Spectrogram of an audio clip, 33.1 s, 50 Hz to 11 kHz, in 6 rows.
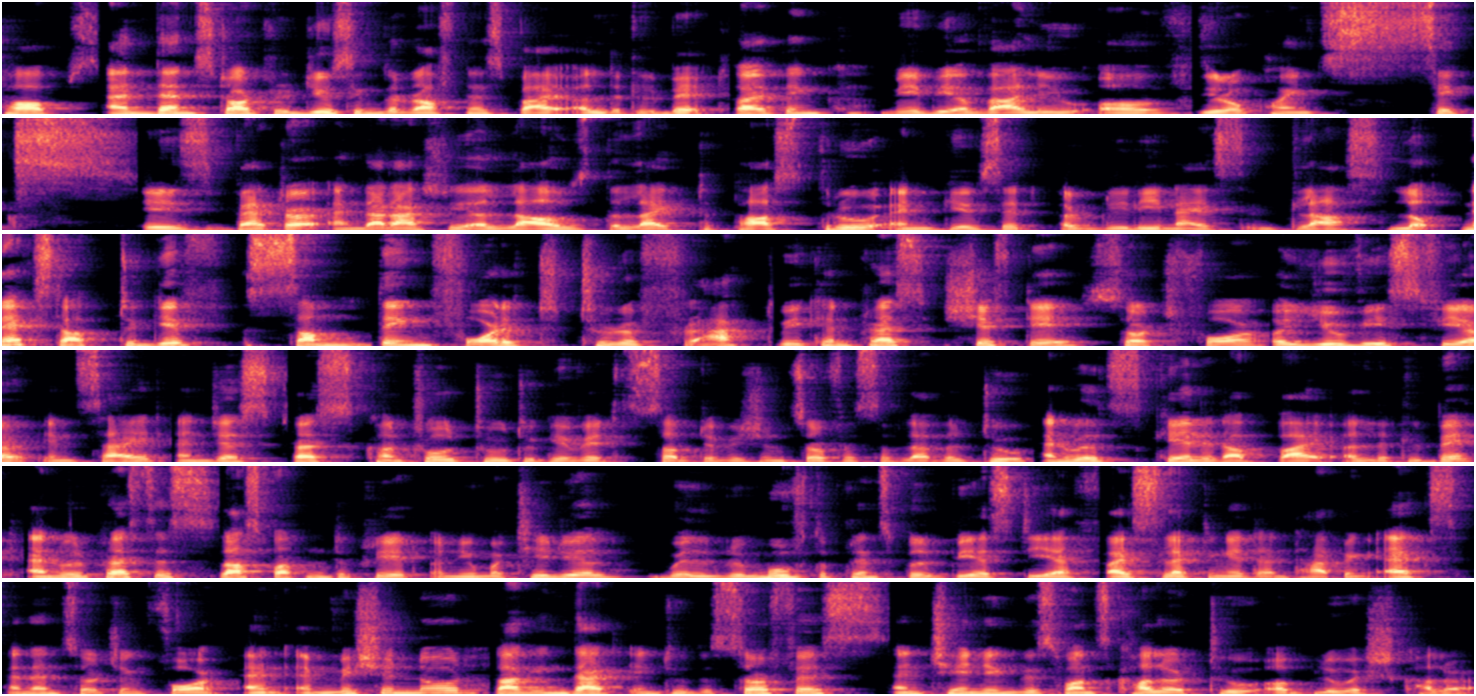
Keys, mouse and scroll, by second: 0.2 scroll down 1, 0.3 click, 1.0-3.8 drag, 3.9-5.1 drag, 6.5 scroll down 2, 6.5 space, 7.2 space, 10.6 space, 11.6 space, 14.4 shift+a, 18.4 ctrl+2, 20.1 s, 22.8 click, 24.1 middle click, 25.0 click, 25.4 click, 27.1 x, 27.4 shift+a, 29.7-30.9 drag, 30.8 scroll up 3.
